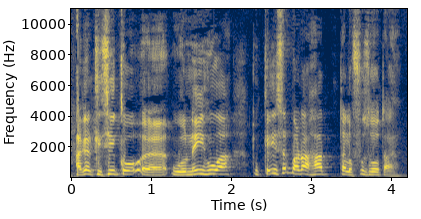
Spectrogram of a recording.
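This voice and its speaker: Male teacher with a high voice leading a class in Quran recitation rules, patient and questioning. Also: lively intonation, a little mellow. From Pakistan. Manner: explains slowly, asks the class questions, draws out sounds. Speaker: tajweed teacher.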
